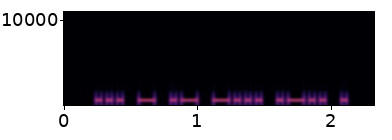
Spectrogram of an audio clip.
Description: Morse code, heard as a keyed tone, about 30 wpm, 700 Hz. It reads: STABLE
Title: Top 1251-1500 Words 30wpm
